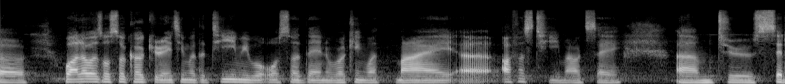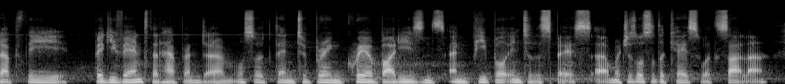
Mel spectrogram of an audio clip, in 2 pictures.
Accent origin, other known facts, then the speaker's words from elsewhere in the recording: Makhanda, Eastern Cape, South Africa; I grew up in the Eastern Cape in Makanda, Grahamstown.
